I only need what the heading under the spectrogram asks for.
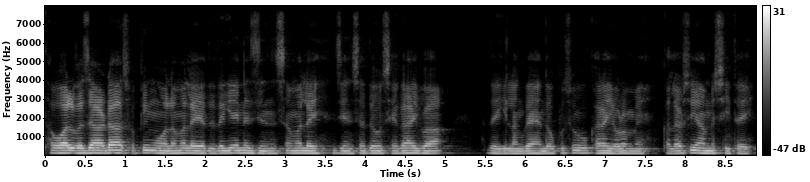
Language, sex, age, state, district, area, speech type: Manipuri, male, 30-45, Manipur, Thoubal, urban, spontaneous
